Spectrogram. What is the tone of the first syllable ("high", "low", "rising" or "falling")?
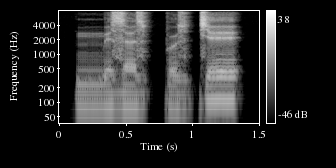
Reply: low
